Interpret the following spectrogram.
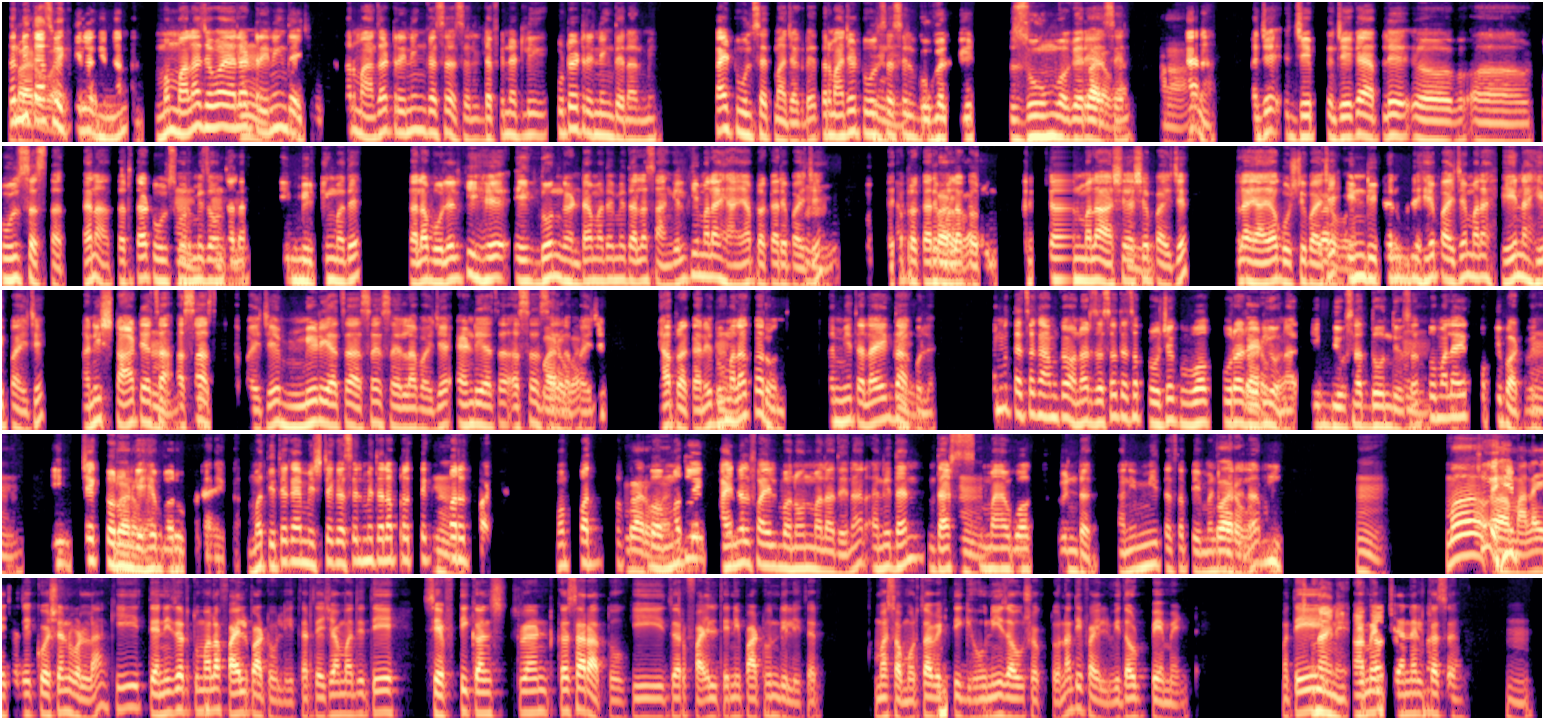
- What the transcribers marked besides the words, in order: distorted speech; static; other background noise; unintelligible speech; in English: "देन दॅट्स माय वर्क बीन डन"; in English: "सो"; in English: "कन्स्ट्रेंट"; unintelligible speech; tsk; in English: "चॅनेल"
- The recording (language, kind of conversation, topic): Marathi, podcast, दूरस्थ कामात मार्गदर्शन अधिक प्रभावी कसे करता येईल?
